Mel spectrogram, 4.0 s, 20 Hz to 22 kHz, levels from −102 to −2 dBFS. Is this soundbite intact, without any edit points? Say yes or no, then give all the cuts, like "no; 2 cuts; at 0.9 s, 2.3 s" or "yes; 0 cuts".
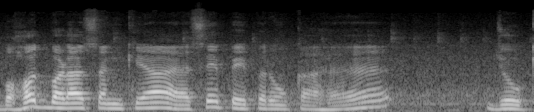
yes; 0 cuts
